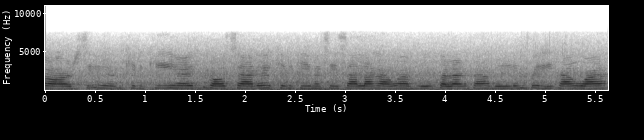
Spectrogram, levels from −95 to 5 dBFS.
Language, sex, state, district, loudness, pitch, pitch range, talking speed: Hindi, female, Bihar, West Champaran, -16 LUFS, 285 Hz, 275-295 Hz, 200 wpm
